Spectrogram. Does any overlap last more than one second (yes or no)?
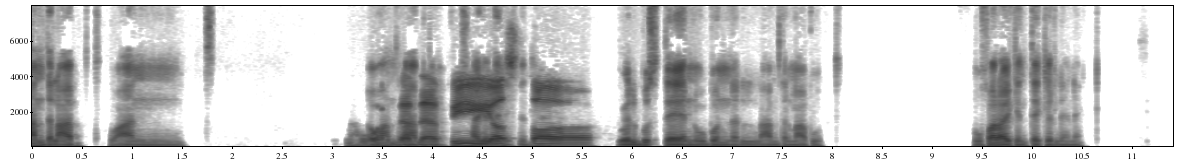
yes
